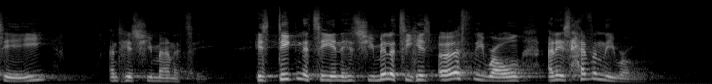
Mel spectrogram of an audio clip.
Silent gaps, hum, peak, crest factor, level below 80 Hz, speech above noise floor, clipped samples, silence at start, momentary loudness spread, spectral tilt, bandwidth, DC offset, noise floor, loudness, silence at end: none; none; -6 dBFS; 22 dB; -78 dBFS; 41 dB; under 0.1%; 0 s; 13 LU; -3 dB/octave; 16 kHz; under 0.1%; -68 dBFS; -27 LUFS; 0.75 s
